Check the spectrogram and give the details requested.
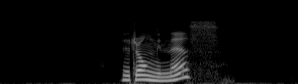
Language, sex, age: Norwegian, female, 30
